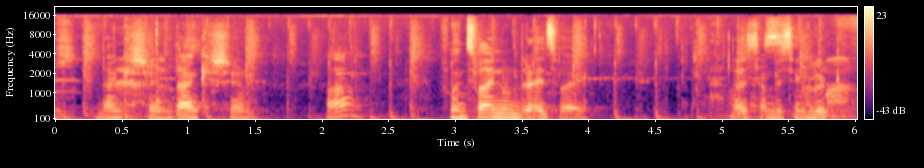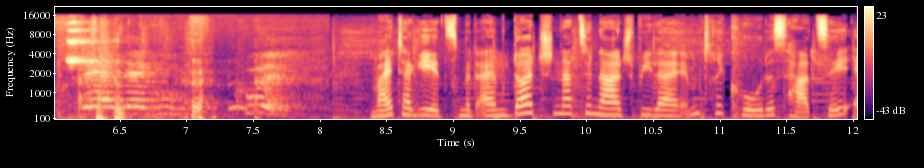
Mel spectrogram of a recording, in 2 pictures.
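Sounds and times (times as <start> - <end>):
men laughing and speaking: 0.0 - 8.1.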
